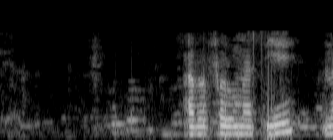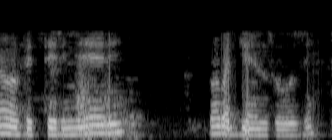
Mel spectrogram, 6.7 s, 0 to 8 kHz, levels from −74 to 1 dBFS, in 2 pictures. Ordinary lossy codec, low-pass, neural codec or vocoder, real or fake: AAC, 16 kbps; 7.2 kHz; none; real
